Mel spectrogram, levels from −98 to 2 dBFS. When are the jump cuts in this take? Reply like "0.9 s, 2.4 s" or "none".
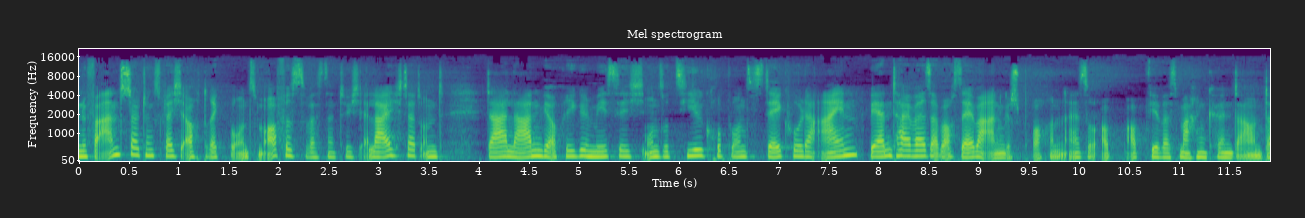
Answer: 7.8 s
